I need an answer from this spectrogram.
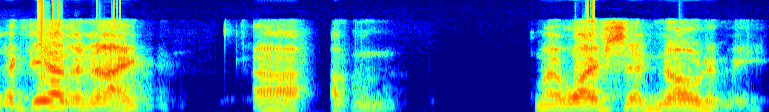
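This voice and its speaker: A man with a fairly high pitch, lively intonation, vocal fry and a moderate pace. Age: 60s. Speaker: comedian. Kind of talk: stand-up.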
